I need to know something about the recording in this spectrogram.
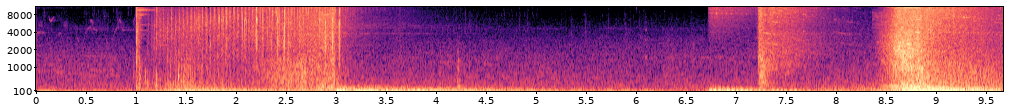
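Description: A die rattles and tumbles as it rolls.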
